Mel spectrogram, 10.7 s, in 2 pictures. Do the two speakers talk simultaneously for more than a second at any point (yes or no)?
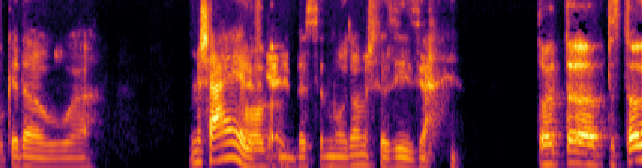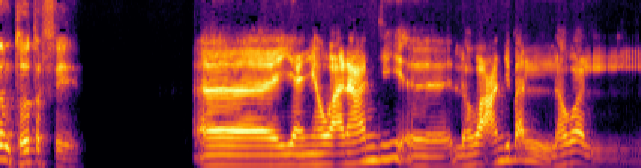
no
